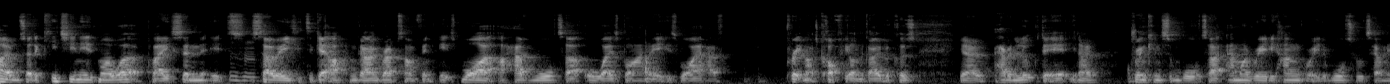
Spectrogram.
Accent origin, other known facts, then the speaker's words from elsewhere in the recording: Essex, East of England, United Kingdom; I'm from Essex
